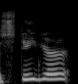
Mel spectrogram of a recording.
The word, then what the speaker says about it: Steger: And by the way, Steger is spelled S-T-E-G-E-R. So there's only pronounced Steger, but it's with one E, S-T-E-G-E-R.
